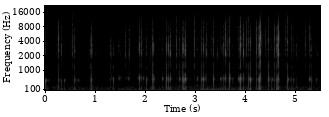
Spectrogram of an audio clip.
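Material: Ceramic.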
